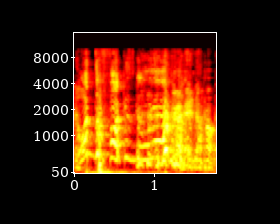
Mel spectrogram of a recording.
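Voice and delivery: high, loud mock panic through laughter; retold alarmed disbelief. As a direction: squeal in exaggerated disbelief, amused.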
